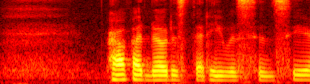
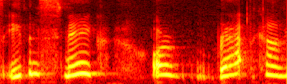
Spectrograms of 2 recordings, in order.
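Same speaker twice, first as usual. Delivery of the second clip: put-on high, louder old man's voice; voicing the old man; 12 semitones higher, 4 dB louder, slower than usual. Old Vrindavan resident telling his visitors, high and proud. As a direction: lift into a much higher, eager old man.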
